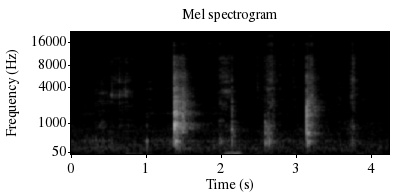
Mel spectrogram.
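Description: Rava stirred and roasted in a pan on low heat for instant rava idli, heard as a series of sharp metallic spoon scrapes and knocks against the pan, several distinct strikes spaced irregularly, close and fairly quiet.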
